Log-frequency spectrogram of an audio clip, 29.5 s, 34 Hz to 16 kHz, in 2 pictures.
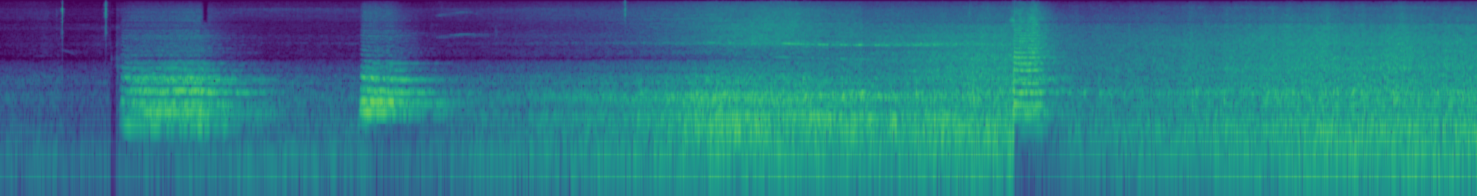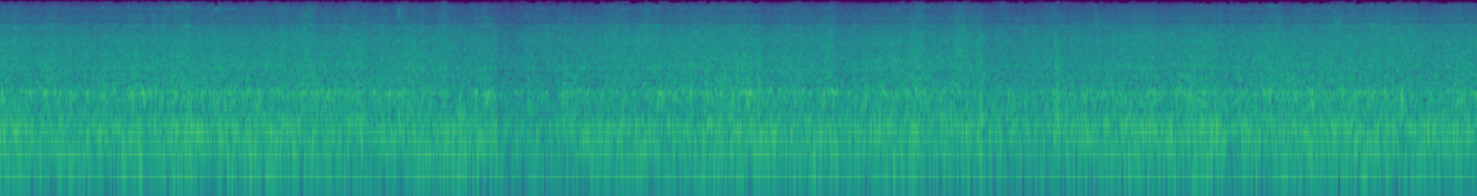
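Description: Two Indian Railways diesel freight locomotives, a WDG4D and a WDG4 coupled in multiple, sound their horn twice, one long blast and one short. Their EMD two-stroke V16 engines then rise in volume as they approach and pass. After that comes the steady rumble and clickety-clack of a long rake of covered freight wagons rolling by.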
